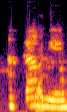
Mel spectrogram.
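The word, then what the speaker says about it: أحكامِ: Akami yang betul. Oh, bukan hakami Kak. Tadi kedengarannya ahkam. Oh, ahkami Bu, ini Bu, bukan ahkamu.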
